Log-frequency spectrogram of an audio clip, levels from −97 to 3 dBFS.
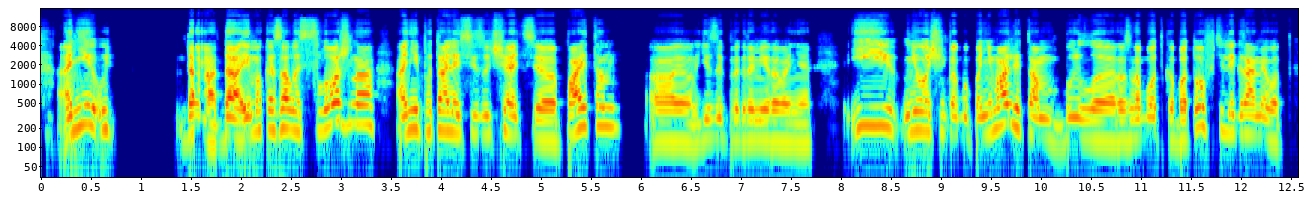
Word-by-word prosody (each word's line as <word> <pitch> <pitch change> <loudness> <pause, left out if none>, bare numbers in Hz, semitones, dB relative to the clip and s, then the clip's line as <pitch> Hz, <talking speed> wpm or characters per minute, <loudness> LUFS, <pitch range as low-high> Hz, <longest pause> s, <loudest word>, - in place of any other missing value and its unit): Они 210 +5 +1
уч 195 -2 -5 0.6
Да, 160 -7 +3
да, 155 -1 +8
им 165 +4 +1
оказалось 190 -1 +1
сложно. 235 +4 +2 0.2
Они 195 +6 +2
пытались 180 -3 +1
изучать, 160 0 -1
э, 130 -1 +3
Python, 210 +4 +2 0.3
а, 125 -1 -1
язык 140 +4 -9
программирования 130 -3 -3 0.3
и 220 -1 -1
не 170 +4 -4
очень 180 -3 -1
как 155 -1 -3
бы 150 - -8
понимали. 205 - +2
Там 145 - -3
была 135 -2 -1
разработка 140 +2 -4
ботов 200 - -1
в - - -16
"Телеграме", 165 -4 -1
вот 125 -2 -4
160 Hz, 135 wpm, -22 LUFS, 135-195 Hz, 0.6 s, да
